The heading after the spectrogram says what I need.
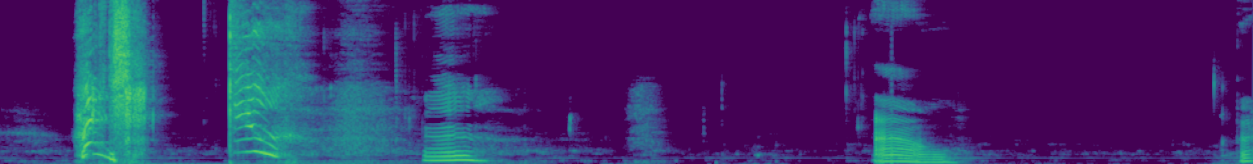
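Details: A single sharp, explosive sneeze from an adult woman, followed by several short pained voiced cries, saying sneezing hurts.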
